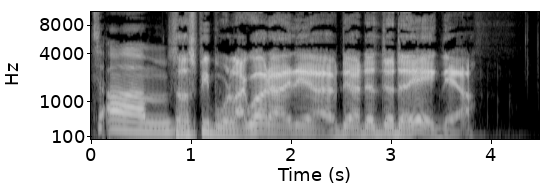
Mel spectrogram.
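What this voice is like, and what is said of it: Put-on Cajun accent. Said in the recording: “That's my Cajun accent. ... It's good. It's good.”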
